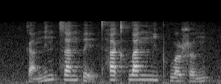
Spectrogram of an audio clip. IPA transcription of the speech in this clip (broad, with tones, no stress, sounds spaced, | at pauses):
k ä̰˨˩ n̪ i˥ n t͡s a˥ n p ḛ˨˩ ɪ̯ t̪ʰ ä˥˩ kʰ w a˥ n m i˥˩ pʰ w ɔ˧˥ ʂ ɤ˧˥ ŋ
